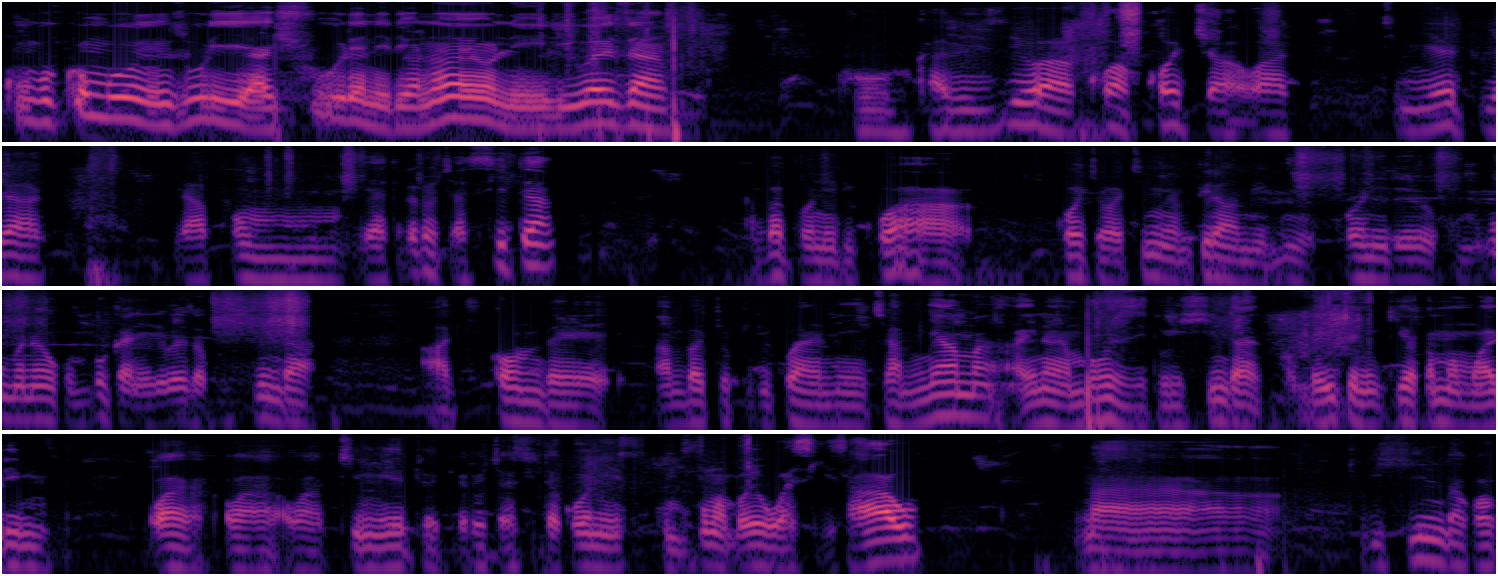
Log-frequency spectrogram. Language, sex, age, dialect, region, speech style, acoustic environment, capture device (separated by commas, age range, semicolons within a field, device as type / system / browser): Swahili, male, 25-34, Tanzania - Dar es Salaam, Tanzania, happy, people talking, mobile / Linux / Chrome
